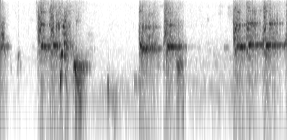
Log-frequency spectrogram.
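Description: A female dog barks and whimpers in three loud bursts of rapid, high-pitched yelps and whines, separated by short pauses, with no one talking.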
